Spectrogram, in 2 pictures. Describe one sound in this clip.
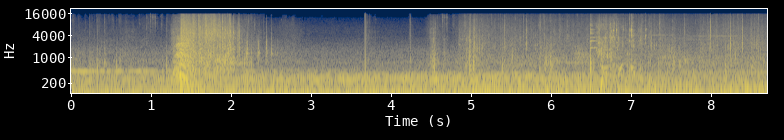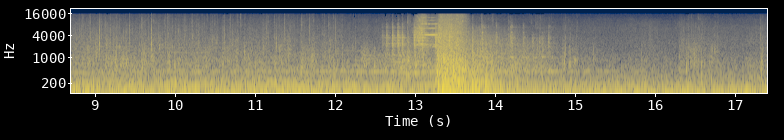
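Footsteps crunch over a rough floor.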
